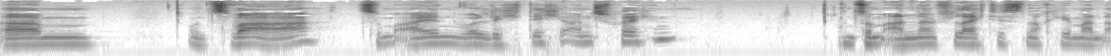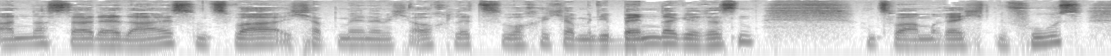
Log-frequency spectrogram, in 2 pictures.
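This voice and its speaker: Using a plain, everyday voice, a man talks at a fairly quick pace with a fairly high pitch and fairly even intonation. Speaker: church member. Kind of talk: testimony.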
